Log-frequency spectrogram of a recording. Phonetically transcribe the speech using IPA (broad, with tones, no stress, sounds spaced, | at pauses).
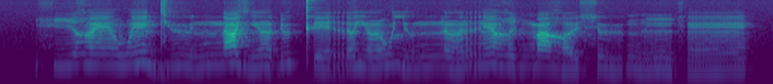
x iː˩˧ ʁ ẽː˧ w ẽ˧˥˧ dʲ ʉː˩˧˩ nː a˧˥˧ zʲ ə̃ː˩˧˩ ɗ ʉ˧˥˧ kʼ e˧˩˧ r ə˨˥ j ə̃ː˨˥ w lʲ u˩˧ nː ə̃ː˧˩˧ r ẽ˧˥˧ ʁ i˩˧ ŋ͡m a˧ ʁ ə˩˧ y̯ s ʉː˧˩˧ ŋ͡m ĩː˩˧˩ x ẽː˩˧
